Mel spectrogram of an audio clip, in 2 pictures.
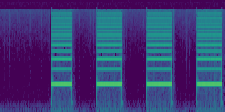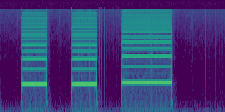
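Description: A steady electronic beep sounds once each second during a countdown, with a final longer beep.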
